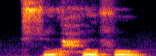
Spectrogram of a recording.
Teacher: صاد کو پر پڑھیں گے، ہا حلق کے درمیان والے حصے سے ادا کریں گے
